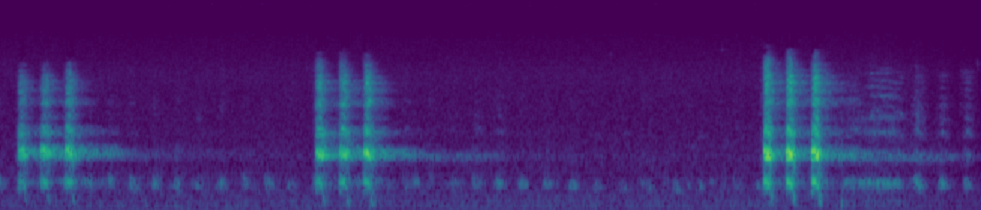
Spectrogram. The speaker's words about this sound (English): In this next recording, which is pretty amazing, you'll hear a raven in Sweden as it flies by. If you listen carefully, you can hear the wings beating against the air.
